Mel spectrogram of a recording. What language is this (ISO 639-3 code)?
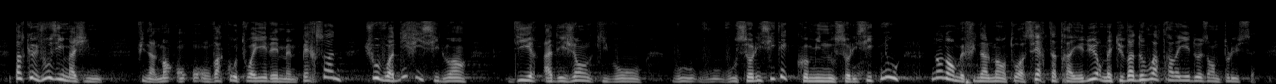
fra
